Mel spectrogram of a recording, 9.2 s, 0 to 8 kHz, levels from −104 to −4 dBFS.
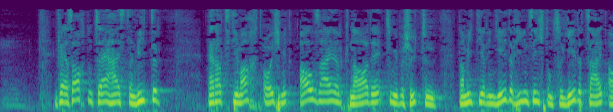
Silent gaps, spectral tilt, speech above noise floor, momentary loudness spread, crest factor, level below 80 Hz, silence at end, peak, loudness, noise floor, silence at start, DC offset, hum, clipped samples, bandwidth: none; -9 dB/octave; 34 dB; 5 LU; 16 dB; -44 dBFS; 0 s; -10 dBFS; -25 LUFS; -58 dBFS; 0.8 s; under 0.1%; none; under 0.1%; 6.6 kHz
